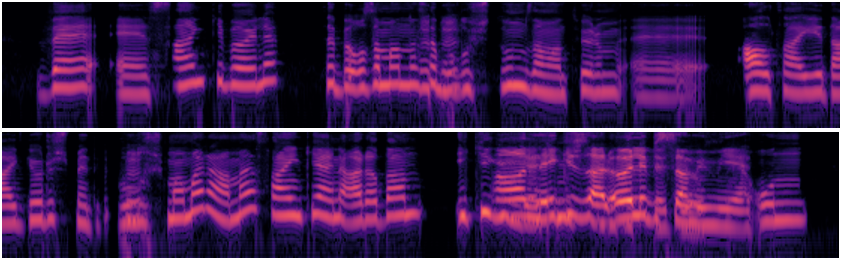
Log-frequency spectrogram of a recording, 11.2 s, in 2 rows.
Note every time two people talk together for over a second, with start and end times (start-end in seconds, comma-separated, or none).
8.9-10.6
